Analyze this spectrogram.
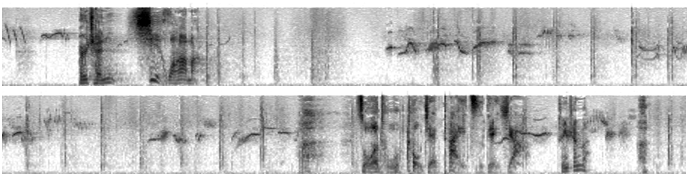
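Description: A young man speaks respectfully.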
